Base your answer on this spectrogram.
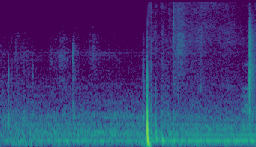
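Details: Quiet indoor room tone with one sharp knock or tap midway and faint rustling afterwards, with no animal voice.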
